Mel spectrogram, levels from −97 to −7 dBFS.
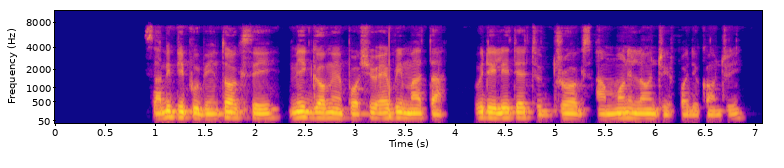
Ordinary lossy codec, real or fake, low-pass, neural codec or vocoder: Opus, 64 kbps; real; 7.2 kHz; none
